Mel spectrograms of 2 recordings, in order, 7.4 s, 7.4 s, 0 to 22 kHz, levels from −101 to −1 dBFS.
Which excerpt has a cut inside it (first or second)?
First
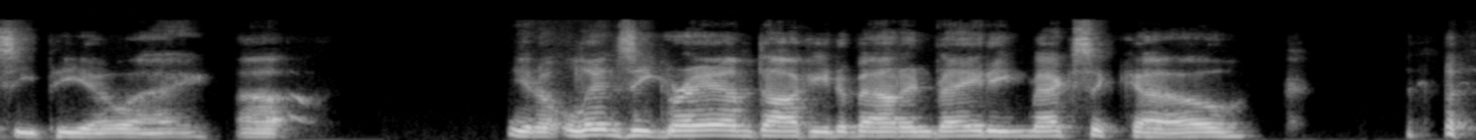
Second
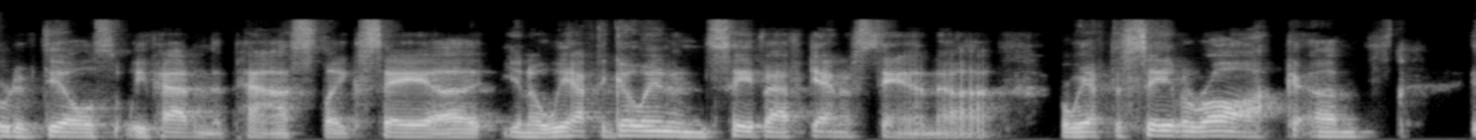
first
